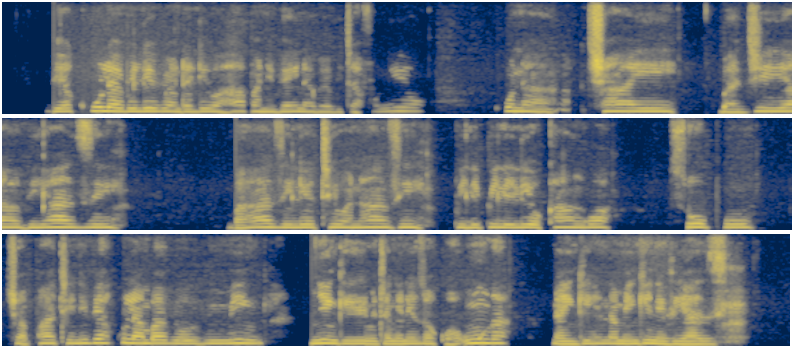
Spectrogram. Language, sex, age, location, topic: Swahili, female, 25-35, Mombasa, agriculture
